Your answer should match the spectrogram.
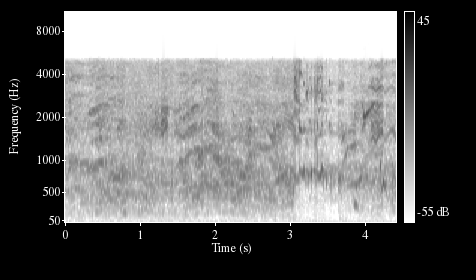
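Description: A white domestic turkey tom gobbling. The clearest gobble, a quick rattling call, comes about three seconds in, over the chatter of people in the background.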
